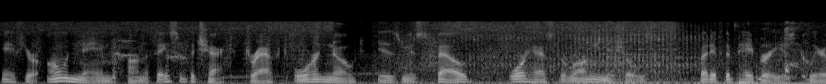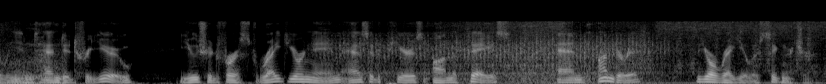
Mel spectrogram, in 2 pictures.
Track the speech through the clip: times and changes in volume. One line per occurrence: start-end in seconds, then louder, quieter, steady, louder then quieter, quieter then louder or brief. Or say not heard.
0.0-16.4 steady.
